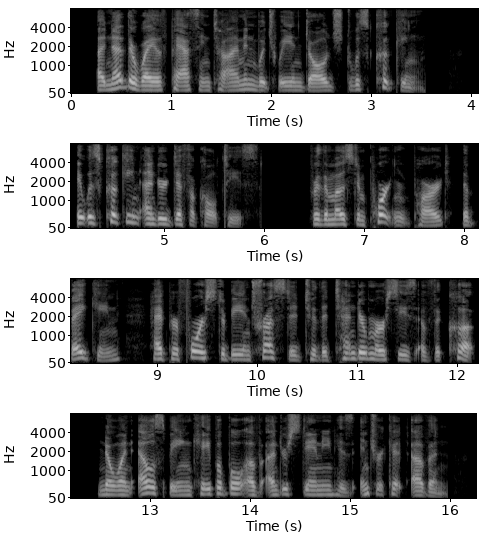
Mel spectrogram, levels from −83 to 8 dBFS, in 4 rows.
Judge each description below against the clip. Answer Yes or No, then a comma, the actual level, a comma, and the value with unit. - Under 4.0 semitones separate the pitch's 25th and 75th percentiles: No, average, 4.3 semitones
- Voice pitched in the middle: Yes, medium, 165 Hz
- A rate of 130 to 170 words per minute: Yes, average, 165 wpm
